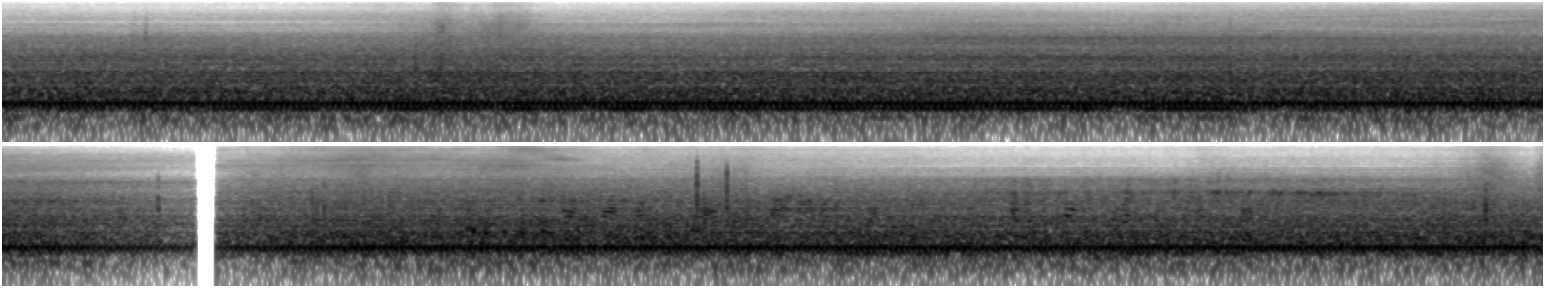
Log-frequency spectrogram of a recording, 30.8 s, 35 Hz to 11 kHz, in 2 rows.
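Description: British Airways Boeing 787-8's Rolls-Royce Trent 1000 engines running at taxi power as the airliner rolls along the taxiway, a steady hum and rush. The sound cuts out for an instant about seventeen seconds in.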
